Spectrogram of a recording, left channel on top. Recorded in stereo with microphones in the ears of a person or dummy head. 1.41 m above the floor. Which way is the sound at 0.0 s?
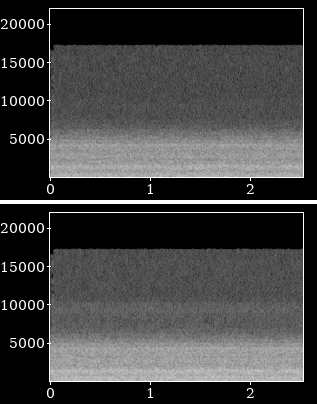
10° right (ahead or behind).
